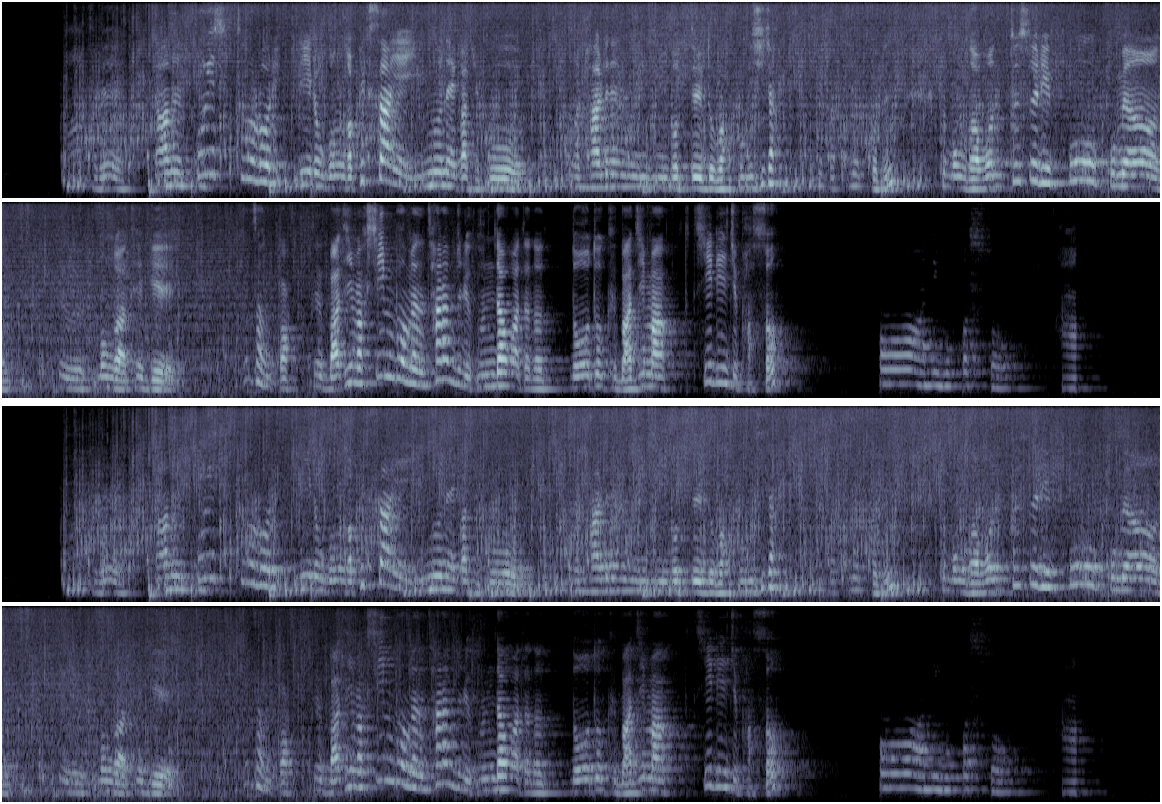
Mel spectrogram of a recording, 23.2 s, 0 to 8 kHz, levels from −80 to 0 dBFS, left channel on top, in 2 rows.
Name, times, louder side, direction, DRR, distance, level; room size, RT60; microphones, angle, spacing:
voice 1, 0.6-7.9 8.1-11.8 12.1-13.4 14.0-19.4 22.2-22.3, left 5 dB, 85° left, 0.6 m, -28 dB
sound 1, 0.6-16.6, equal, 5° right, 0.9 m, -34 dB
voice 2, 5.7-6.5 12.6-12.7 20.3-21.7, left 2 dB, 35° left, 1.5 m, -39 dB
14.0 x 7.3 x 4.5 m
head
